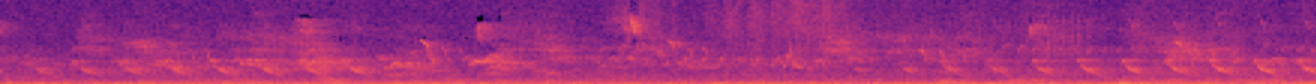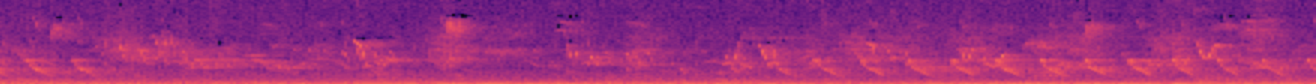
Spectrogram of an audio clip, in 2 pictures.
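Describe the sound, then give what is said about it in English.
Several birds sing and chirp continuously in a backyard at about mid-morning, with repeated quick trilling phrases and scattered tweets over a steady low background hum, no voices present. “Here are the birds from my backyard about mid-morning today.”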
